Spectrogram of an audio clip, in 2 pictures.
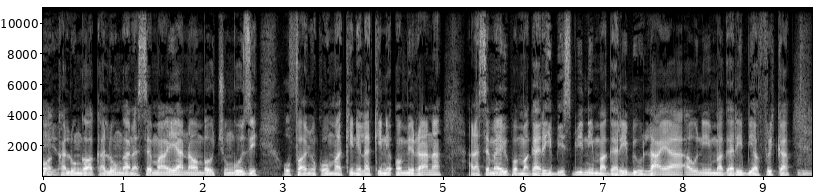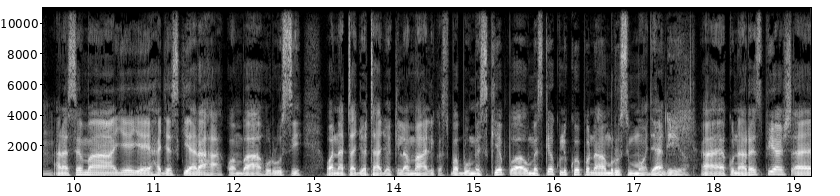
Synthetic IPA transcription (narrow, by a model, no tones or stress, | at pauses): wakaluŋɡawakaluŋɡaːnasɛmajɛjɛanaɔmbaut͡ʃuŋɡuziufaɲwɛkwaumakinilakiniʔɔmiɾanaa̰nasɛmajɛɛjupɔmaɣaɾiɓisiʄuinimaɣaɾiɓiulajaa̰unimaɣaɾiɓiafɾikaa̰nasɛmajɛjɛɦaʄasi̥kiaɾaɦakwambaɦuɾusi | wʔanataʄwataʄwakilamaalikwasaɓaɓumɛ̥kumɛsi̥kiakulikuwɛpɔnam̩ɾusim̩mɔʄaɛikunaɾɛspia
